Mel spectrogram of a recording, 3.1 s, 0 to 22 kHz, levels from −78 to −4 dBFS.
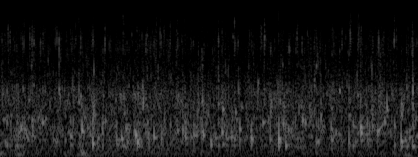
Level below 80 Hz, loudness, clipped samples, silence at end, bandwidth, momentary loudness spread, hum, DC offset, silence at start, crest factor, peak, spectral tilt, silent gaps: -70 dBFS; -46 LUFS; under 0.1%; 0 s; 17 kHz; 2 LU; none; under 0.1%; 0 s; 22 dB; -26 dBFS; -2.5 dB/octave; none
